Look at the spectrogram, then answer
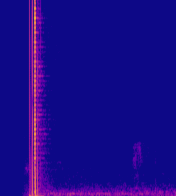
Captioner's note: static crackles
